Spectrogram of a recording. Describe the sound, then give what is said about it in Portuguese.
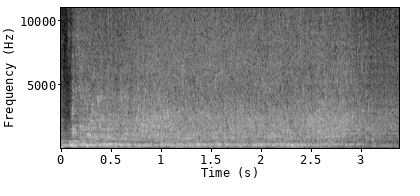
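A toilet flushes with a loud, steady rush of water, filling the whole span without pause and easing off slightly at the very end. No voices are heard. “São dos mais comuns e eh, é o simples hábito de se descartar a cotonete usada na sanita.”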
